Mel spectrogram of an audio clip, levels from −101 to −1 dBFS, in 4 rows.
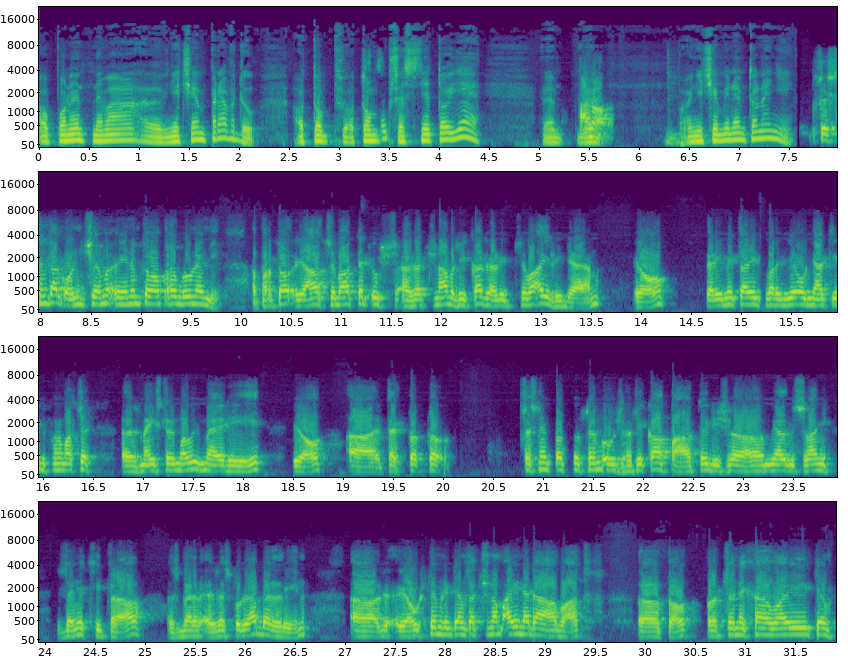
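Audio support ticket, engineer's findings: MP2 compression, throughout: dull top end, gurgling granular texture. Likely an MPEG Layer II encode near 80 kbps, upper sub-bands switched off and the remaining bands coarsely quantised.

DAB burbling, 20.01 to 20.19 s: short noise blips in single sub-bands. Reception bit errors, around 0.2 percent, passed into the MP2 data, hitting 9 frames.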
